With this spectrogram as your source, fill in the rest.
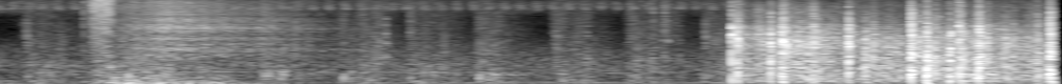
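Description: Firecrackers set off in the video game State of Decay: a quieter stretch gives way to a dense burst of rapid, loud crackling pops near the end.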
